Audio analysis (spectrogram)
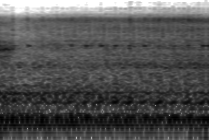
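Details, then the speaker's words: Mitsubishi Montero that previously would not hold idle and shook as if misfiring now sits idling on its own without pedaling; steady, even, smooth hum, no misses, not shaking; owner also hears an exhaust leak and has an emissions check-engine code. "look the truck is sitting and it's running and it's idling on its own no to pedaling"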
